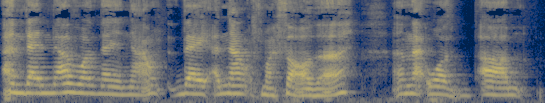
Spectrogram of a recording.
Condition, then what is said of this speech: Down syndrome. And so I think one of the main things about having Down syndrome is struggling to be understood.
